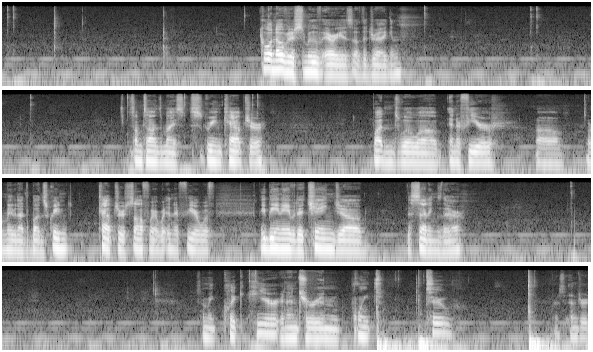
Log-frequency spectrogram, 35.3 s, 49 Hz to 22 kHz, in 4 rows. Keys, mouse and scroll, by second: 26.2 click, 30.3 click, 30.4 click, 32.2 ., 32.8 2, 34.4 Return.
